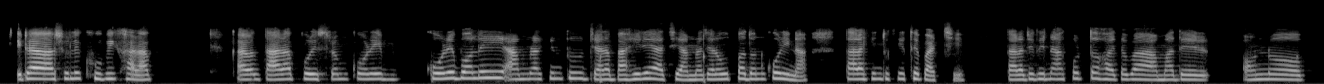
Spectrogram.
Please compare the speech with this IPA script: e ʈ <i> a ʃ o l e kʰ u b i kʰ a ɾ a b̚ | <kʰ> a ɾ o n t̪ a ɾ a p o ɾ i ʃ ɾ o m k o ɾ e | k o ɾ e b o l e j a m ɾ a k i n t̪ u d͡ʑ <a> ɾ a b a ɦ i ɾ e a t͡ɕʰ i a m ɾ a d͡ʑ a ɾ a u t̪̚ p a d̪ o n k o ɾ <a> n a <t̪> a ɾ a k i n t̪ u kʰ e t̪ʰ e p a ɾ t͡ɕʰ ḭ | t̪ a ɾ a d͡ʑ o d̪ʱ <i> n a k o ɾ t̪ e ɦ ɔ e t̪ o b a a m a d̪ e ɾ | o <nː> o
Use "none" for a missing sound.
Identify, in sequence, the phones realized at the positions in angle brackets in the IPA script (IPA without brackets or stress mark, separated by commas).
a, k, a, i, t̪, i, nː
